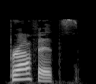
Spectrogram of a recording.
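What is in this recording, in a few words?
"profits", British English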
